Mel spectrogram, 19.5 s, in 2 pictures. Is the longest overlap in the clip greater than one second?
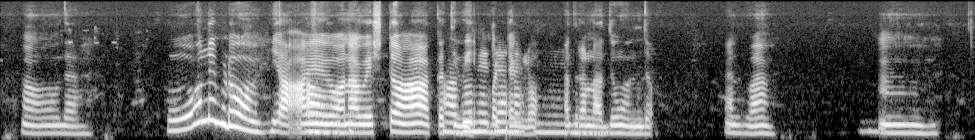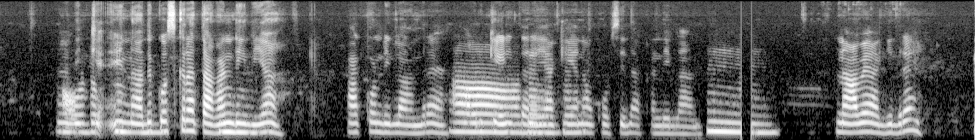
Yes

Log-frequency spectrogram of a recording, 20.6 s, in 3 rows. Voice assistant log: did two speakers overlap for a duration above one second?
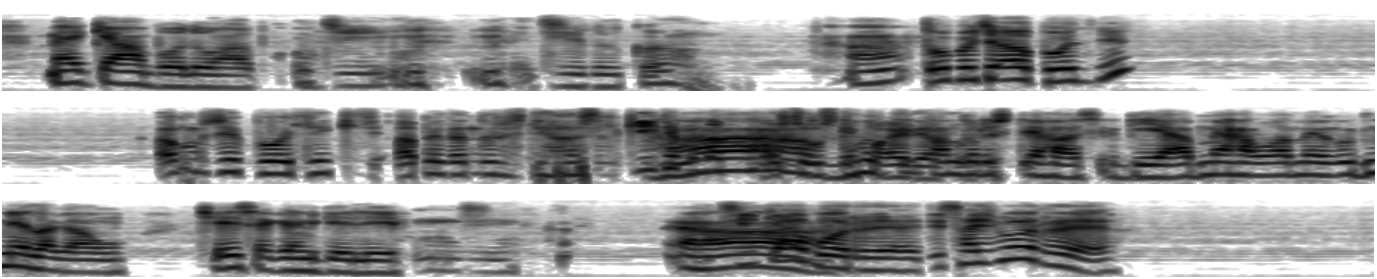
Yes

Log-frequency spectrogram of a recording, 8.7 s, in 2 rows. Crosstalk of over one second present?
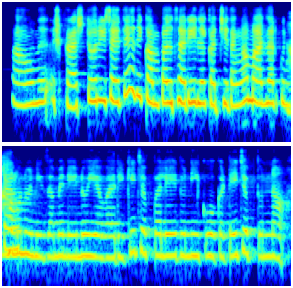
No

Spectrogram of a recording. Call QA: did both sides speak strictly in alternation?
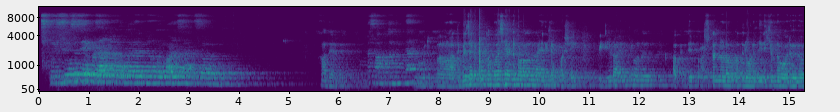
Yes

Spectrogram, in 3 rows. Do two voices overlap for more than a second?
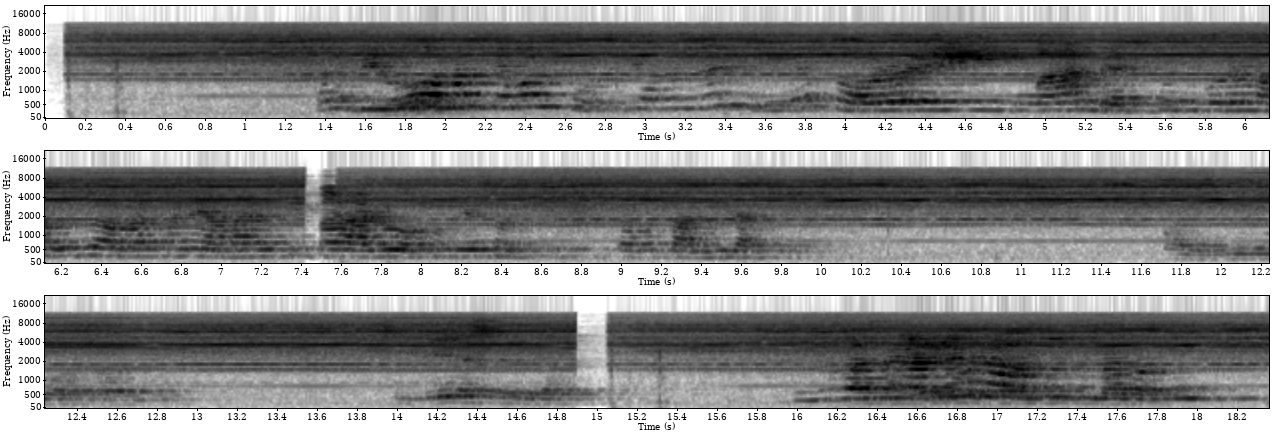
Yes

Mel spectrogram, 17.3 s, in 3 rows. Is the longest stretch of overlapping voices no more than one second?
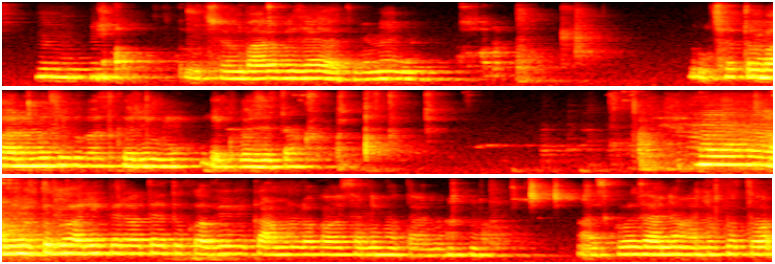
Yes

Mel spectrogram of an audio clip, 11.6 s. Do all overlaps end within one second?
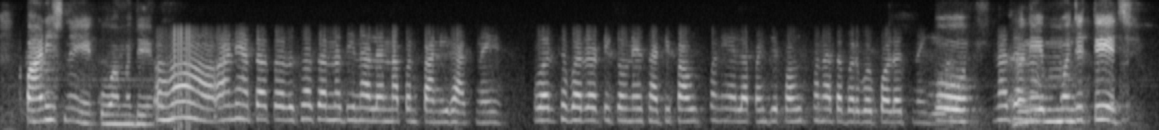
Yes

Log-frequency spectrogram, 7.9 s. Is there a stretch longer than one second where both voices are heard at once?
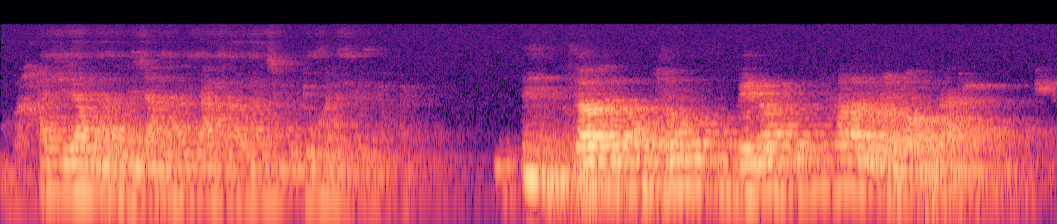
No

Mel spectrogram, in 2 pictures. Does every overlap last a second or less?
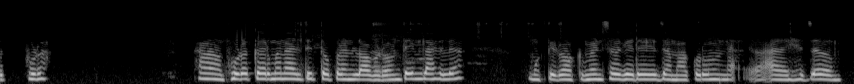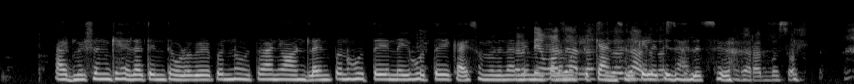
No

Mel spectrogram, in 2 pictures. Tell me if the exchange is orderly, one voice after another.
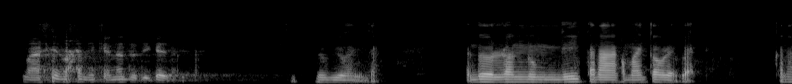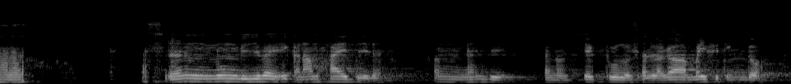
Yes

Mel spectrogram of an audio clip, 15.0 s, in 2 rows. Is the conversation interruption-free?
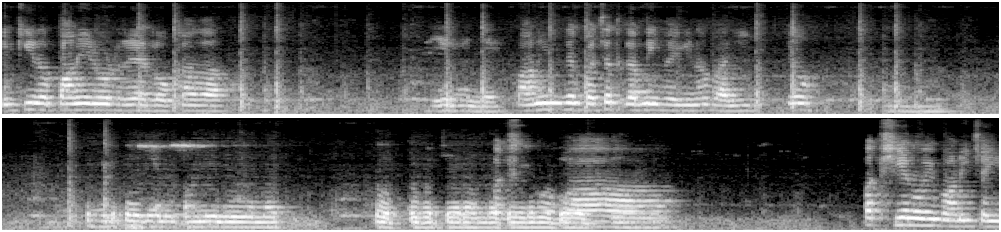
No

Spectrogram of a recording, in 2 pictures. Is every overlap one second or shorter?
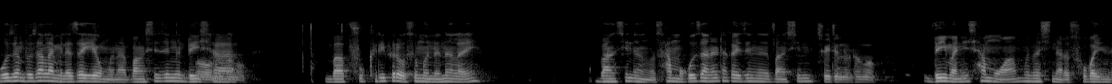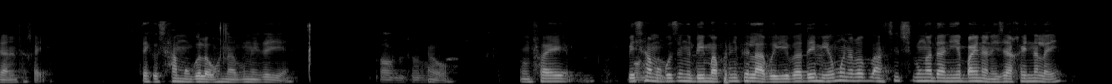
Yes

